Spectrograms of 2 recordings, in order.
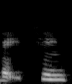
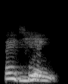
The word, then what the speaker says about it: Beijing: have a tone because English do not have a tone. We just have a stress. So Beijing, Beijing. Beijing.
